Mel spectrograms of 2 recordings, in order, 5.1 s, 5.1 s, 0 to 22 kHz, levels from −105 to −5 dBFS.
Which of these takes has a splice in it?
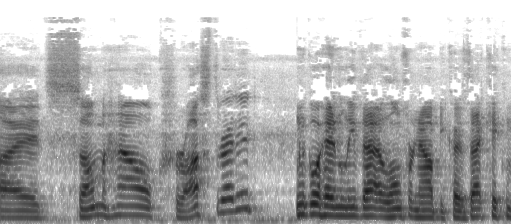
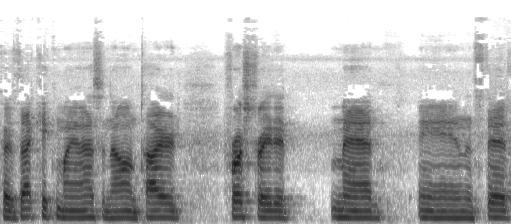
first; 1 cut; at 3.0 s

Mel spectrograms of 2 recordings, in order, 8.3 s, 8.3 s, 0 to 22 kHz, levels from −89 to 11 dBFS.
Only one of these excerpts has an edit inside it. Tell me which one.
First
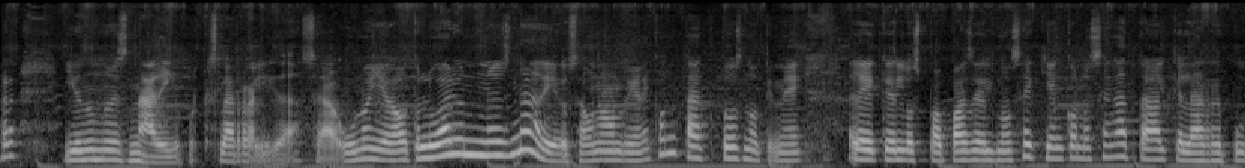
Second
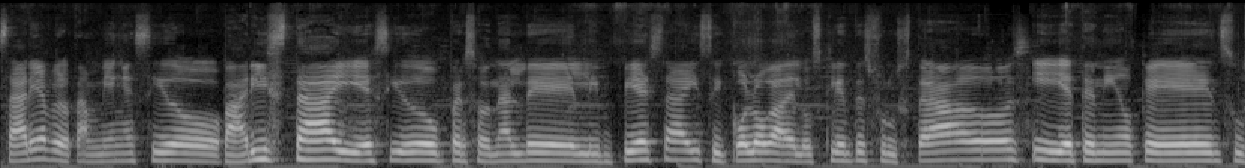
second; 2 cuts; at 1.5 s, 6.8 s

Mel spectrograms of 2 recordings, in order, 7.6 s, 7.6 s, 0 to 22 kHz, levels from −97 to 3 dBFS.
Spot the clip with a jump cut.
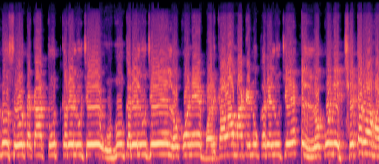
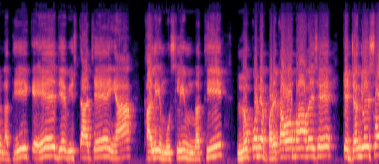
first; 1 cut; at 6.0 s

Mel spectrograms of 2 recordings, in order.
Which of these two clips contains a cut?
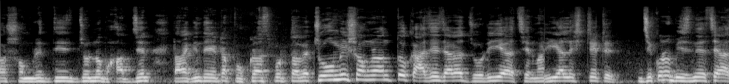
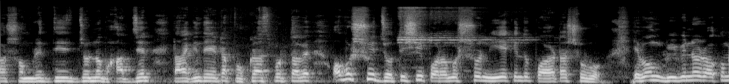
first; 2 cuts; at 3.1 s, 5.4 s

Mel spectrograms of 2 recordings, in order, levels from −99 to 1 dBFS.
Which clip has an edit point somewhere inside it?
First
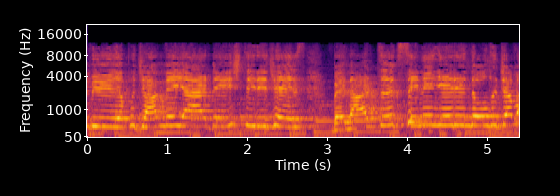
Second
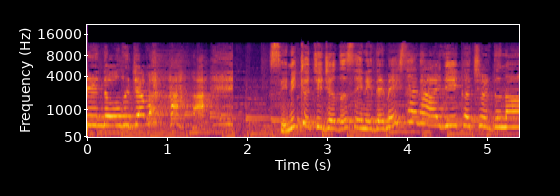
second; 1 cut; at 1.8 s

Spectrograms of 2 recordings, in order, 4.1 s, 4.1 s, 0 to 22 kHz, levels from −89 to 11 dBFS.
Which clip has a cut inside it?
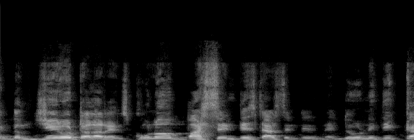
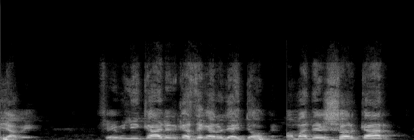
second; 1 cut; at 2.8 s

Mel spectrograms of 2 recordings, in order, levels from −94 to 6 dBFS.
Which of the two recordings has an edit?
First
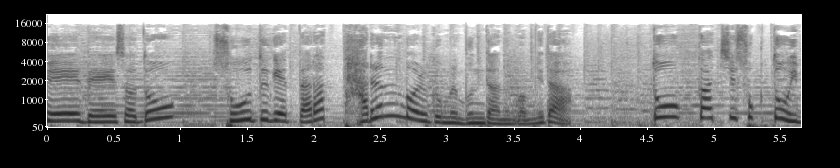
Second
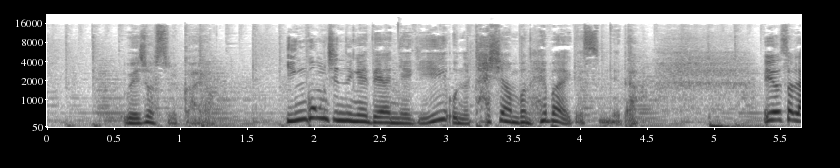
second; 1 cut; at 3.2 s

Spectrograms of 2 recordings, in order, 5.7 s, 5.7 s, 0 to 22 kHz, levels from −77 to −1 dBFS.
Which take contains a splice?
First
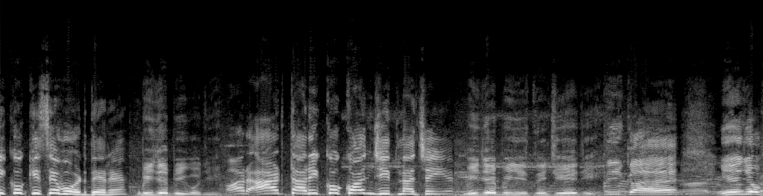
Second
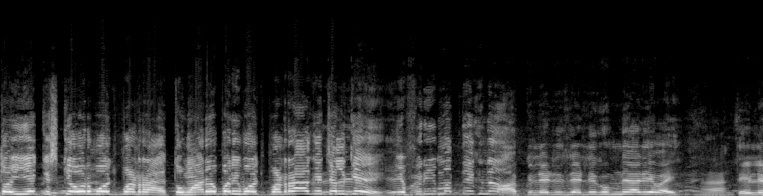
first; 3 cuts; at 1.2 s, 3.4 s, 4.5 s

